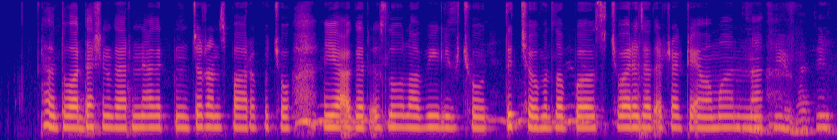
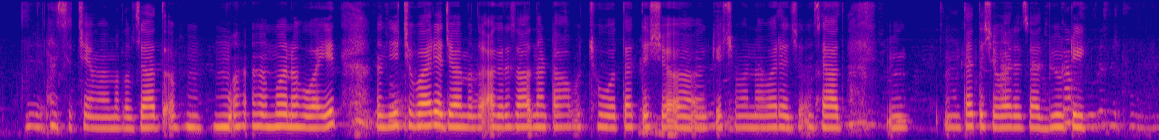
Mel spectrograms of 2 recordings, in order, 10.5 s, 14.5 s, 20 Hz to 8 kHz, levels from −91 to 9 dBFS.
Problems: background sounds at intervals, background conversations at intervals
